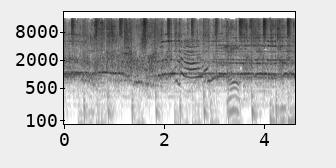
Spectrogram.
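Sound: crowd cheering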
